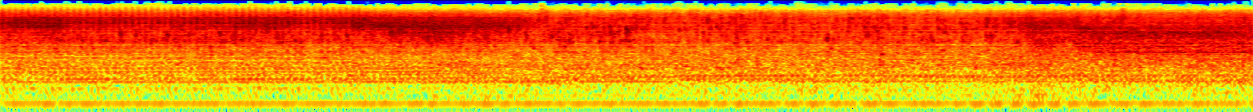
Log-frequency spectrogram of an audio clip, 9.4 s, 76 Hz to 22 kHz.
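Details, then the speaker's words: New Surflo 4008 Revolution water pump in camper replacing 1997 Surflo 2088 that gave low pressure; steady electric hum under rushing water with shower on, even pressure, no surging or chatter, surprisingly quiet: normal running under load. "this pump is working a new pump is really quiet surprising"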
